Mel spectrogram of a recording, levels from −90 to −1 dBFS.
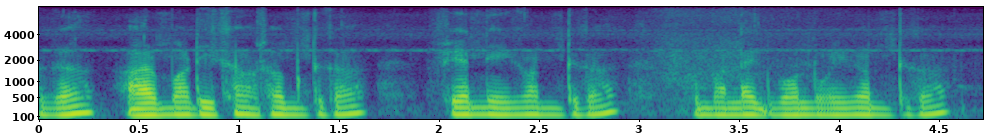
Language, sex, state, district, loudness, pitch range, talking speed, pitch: Wancho, male, Arunachal Pradesh, Longding, -17 LUFS, 130-135 Hz, 150 wpm, 135 Hz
